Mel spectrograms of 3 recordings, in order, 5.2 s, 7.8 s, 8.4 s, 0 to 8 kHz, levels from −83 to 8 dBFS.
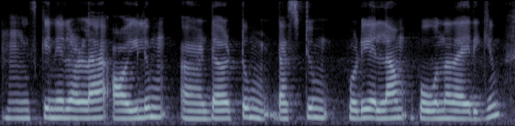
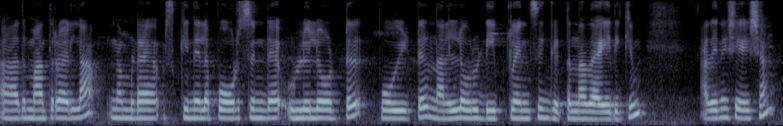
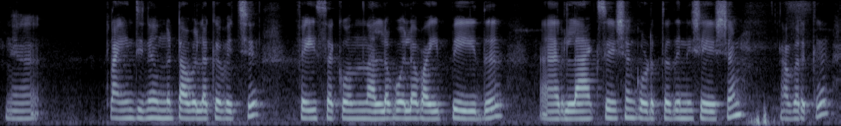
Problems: background sounds at intervals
